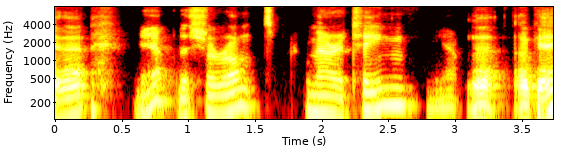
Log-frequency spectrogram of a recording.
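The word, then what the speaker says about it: Charente-Maritime: Yep, the Charente Maritime. Yep. Okay, Charente Maritime.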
